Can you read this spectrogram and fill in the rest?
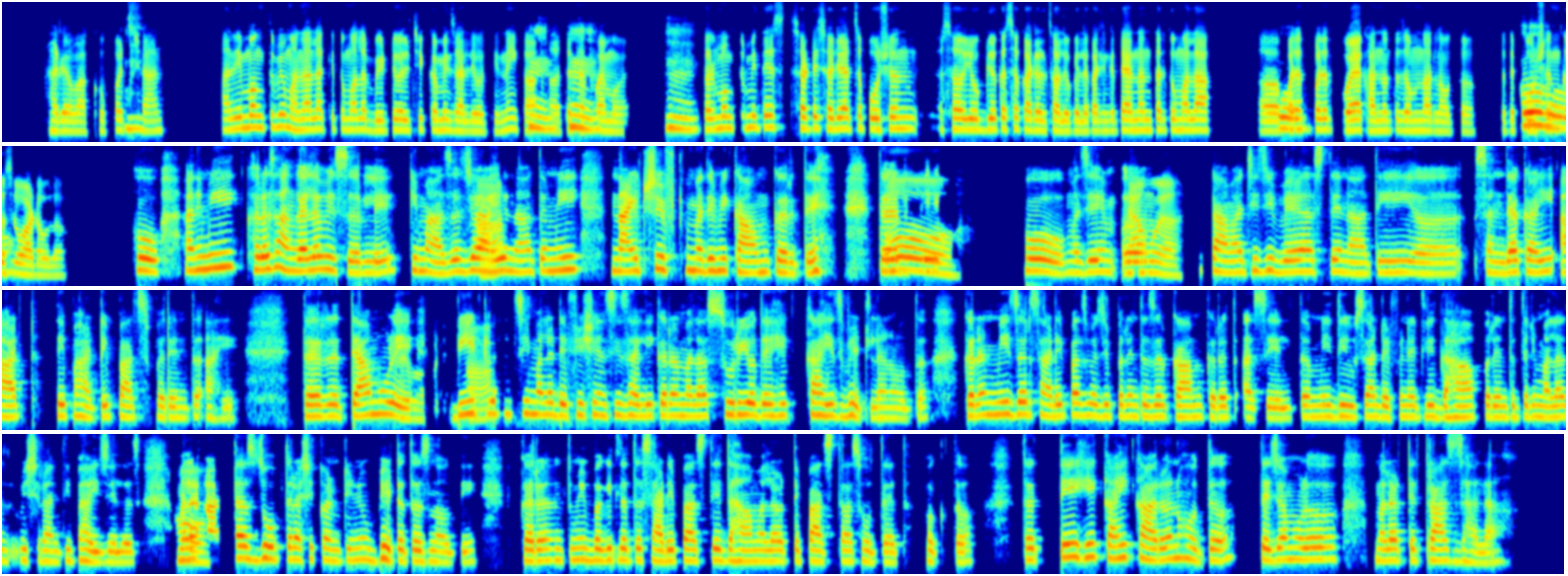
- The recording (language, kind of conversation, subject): Marathi, podcast, तुमचे शरीर आता थांबायला सांगत आहे असे वाटल्यावर तुम्ही काय करता?
- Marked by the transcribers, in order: laughing while speaking: "हं"; in English: "नाईट शिफ्टमध्ये"; chuckle; surprised: "ओह!"; in English: "डेफिशियन्सी"; other background noise; in English: "डेफिनेटली"; "पाहिजेच" said as "पाहिजेलच"; in English: "कंटिन्यू"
